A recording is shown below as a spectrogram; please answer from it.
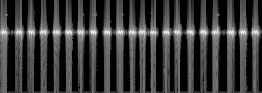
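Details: Cricket, presented as a rat-repelling sound, giving a steady series of short, high, clean chirps, roughly four per second, each a brief bright pulse, with silence between them and no other sounds.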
